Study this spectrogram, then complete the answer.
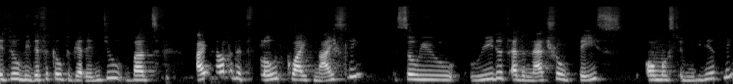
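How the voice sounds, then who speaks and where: A woman with a non-native accent speaks in a fairly high pitch with ordinary pitch variation. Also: fairly quick pace. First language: not English. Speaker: book reviewer. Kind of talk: group book discussion.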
